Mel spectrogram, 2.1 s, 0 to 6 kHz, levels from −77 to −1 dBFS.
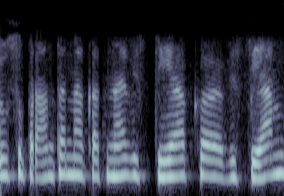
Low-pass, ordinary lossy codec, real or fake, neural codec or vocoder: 5.4 kHz; AAC, 32 kbps; real; none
